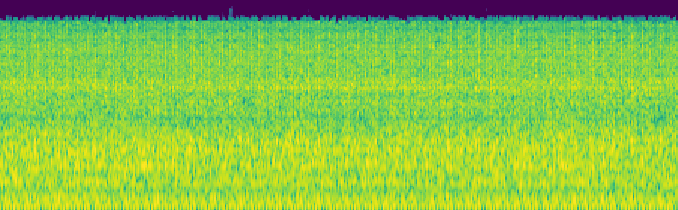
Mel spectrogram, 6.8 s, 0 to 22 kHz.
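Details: 2000 Honda Civic 1.6L SOHC after replacing the whole distributor (old cap cracked, moisture inside), during water test: steady, even idle with smooth low hum, no stumble or misfire; fixed.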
